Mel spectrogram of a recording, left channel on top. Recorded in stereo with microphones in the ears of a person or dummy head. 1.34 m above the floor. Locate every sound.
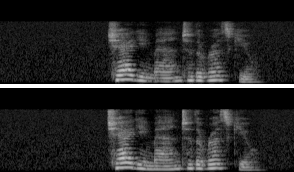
1.1 s a woman speaking: 75° right (ahead or behind), 1.1 m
